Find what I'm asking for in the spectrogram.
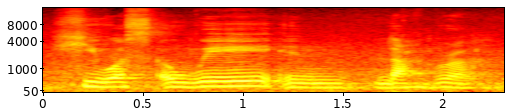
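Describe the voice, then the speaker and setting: Interview subject, middle-aged woman, lowish voice, measured and reflective, faint hiss behind. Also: steady tone, dark tone, low-quality recording. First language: English is her first language; Chinese is her second. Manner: thoughtful, with frequent fillers and restarts. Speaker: interviewee, former sprinter and coach. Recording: light background noise.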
